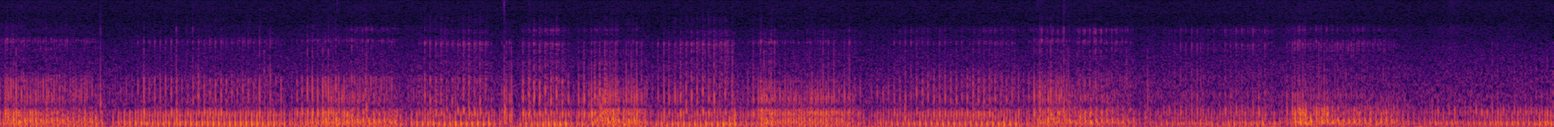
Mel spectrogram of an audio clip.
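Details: House cat purring without pause, a low buzzing rumble swelling with each breath roughly every one and a half seconds, slightly softer toward the end.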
